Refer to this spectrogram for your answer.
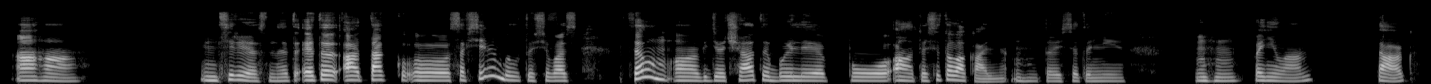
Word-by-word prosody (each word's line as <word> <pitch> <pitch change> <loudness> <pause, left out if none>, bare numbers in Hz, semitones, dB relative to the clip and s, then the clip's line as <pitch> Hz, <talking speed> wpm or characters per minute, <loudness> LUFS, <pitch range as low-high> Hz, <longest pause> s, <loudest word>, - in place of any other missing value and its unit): Ага. 175 -5 +3 1.2
Интересно. 180 -5 -1
Это 170 0 -5
это 200 +2 +5
а 200 0 +7
так, 210 +2 +5
э, 185 -1 +2
со 200 +3 -3
всеми 310 - -2
было? 195 -8 -1
То 175 - -8
есть 170 +1 -7
у - - -4
вас 175 -1 -1 0.5
в - - -24
целом, 270 -4 +4
э, 180 -1 +1
видеочаты 190 +3 0
были 180 -1 -1 0.2
по 175 -1 +1
а, 180 -2 +3
то 170 - -5
есть 170 - -7
это 215 +1 +1
локально, 140 -8 0
мгм, 155 -1 -12
то 150 +1 -10
есть 150 +2 -10
это 155 -1 -6
не 155 0 -10 0.7
Мгм. 170 0 -6
Поняла. 165 -4 -4 0.7
Так. - - 0
175 Hz, 140 wpm, -23 LUFS, 165-190 Hz, 1.2 s, а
